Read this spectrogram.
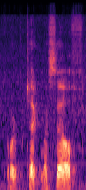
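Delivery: ordinary delivery, nothing marked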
